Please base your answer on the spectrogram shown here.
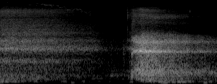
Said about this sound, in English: But it's much better to collect your thoughts, take a deep breath. Everybody take a deep breath.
